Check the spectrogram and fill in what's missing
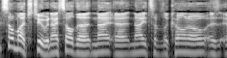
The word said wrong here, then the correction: Lono: Am I saying that right? The comic that's on the way, too. I mean, Knights of Lono. – Lono, yeah. That's right.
